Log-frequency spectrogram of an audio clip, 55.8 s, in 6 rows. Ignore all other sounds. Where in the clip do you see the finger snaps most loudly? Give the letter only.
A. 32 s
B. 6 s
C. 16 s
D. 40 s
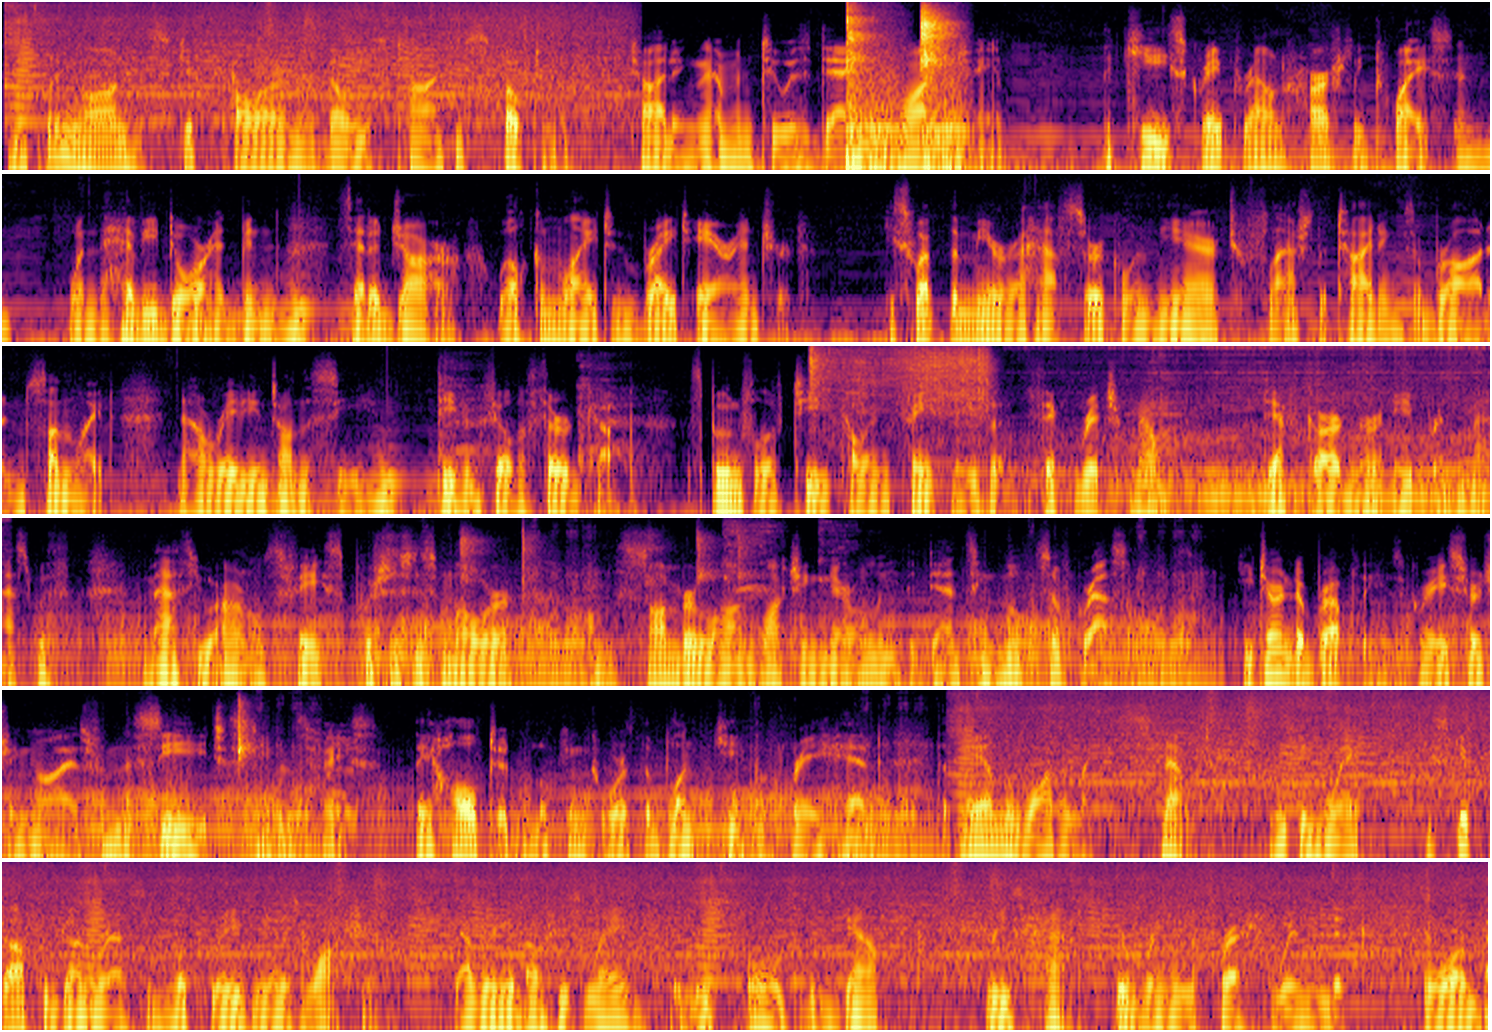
B.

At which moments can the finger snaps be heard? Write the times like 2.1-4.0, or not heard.
5.2-6.1, 30.2-32.6, 38.6-39.5.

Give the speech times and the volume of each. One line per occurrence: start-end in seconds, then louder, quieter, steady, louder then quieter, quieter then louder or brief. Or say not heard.
0.0-55.7 steady.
